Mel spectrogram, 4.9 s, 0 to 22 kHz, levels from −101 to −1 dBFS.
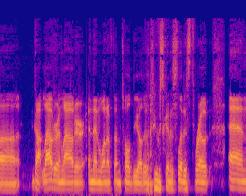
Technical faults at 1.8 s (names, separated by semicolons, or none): repeated packet loss (robotic sound)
